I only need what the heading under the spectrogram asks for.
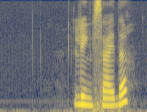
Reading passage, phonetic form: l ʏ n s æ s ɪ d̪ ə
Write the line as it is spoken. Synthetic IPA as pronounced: l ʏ ŋ s æ ɪ d̪ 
